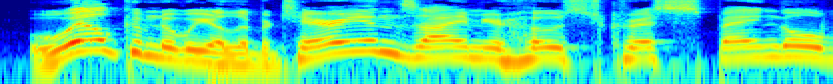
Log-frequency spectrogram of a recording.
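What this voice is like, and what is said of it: Loud, fast radio announcer voice. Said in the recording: “you've got to talk louder with more volume. You've got to talk with a higher speed ... radio voice”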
